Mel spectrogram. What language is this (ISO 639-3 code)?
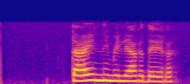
rus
